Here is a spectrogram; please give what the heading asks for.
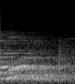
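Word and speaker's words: morning: এখানে আমি যখন মর্নিং বলবো দেখো এই আরটা উচ্চারণ হবে না, মর্নিং একটা ওর মতো উচ্চারিত হবে, ইন দ্য মর্নিং।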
